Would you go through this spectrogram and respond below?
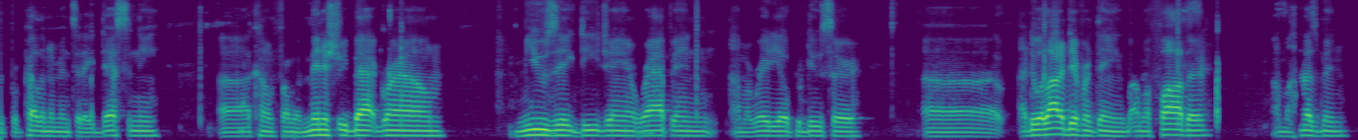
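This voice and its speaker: A man in his thirties with a deep voice, calmly telling his background as an interview guest. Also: dry recording. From Brooklyn, New York, raised in Charlotte, North Carolina.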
